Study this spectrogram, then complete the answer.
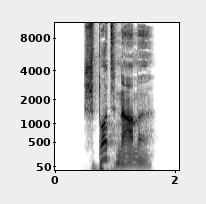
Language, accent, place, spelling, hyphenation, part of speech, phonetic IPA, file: German, Germany, Berlin, Spottname, Spott‧na‧me, noun, [ˈʃpɔtˌnaːmə], De-Spottname.ogg
- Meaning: derogatory nickname, derisive nickname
